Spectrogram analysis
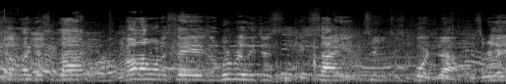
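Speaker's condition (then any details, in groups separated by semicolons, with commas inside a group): No condition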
